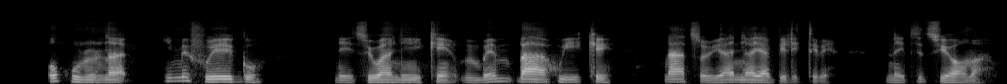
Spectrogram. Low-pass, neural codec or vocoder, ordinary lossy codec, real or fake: none; codec, 16 kHz, 0.7 kbps, FocalCodec; none; fake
